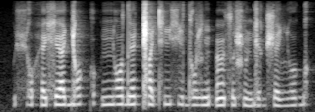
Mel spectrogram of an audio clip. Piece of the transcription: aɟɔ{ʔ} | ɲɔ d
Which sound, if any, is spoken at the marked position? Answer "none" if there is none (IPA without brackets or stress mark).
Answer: k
